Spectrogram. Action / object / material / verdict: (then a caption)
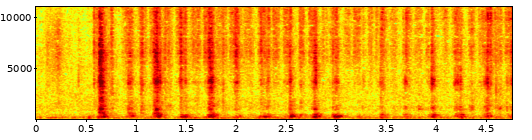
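scrape / black-coated scratch art card scratched with a wooden stylus / coated card / none. A wooden stylus scratches across the upper-middle area of a flat scratch art sheet, a black coating over metallic card. It makes a quiet, steady series of short, dry rasping strokes with a bright, scratchy edge, each fading almost at once.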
